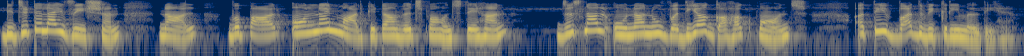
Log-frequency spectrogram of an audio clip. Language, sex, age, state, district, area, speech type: Punjabi, female, 18-30, Punjab, Jalandhar, urban, spontaneous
